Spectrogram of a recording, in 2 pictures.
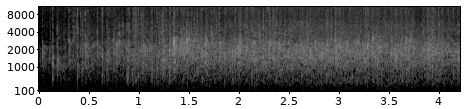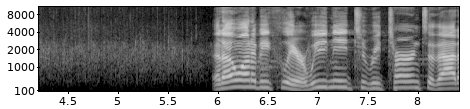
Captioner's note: applause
